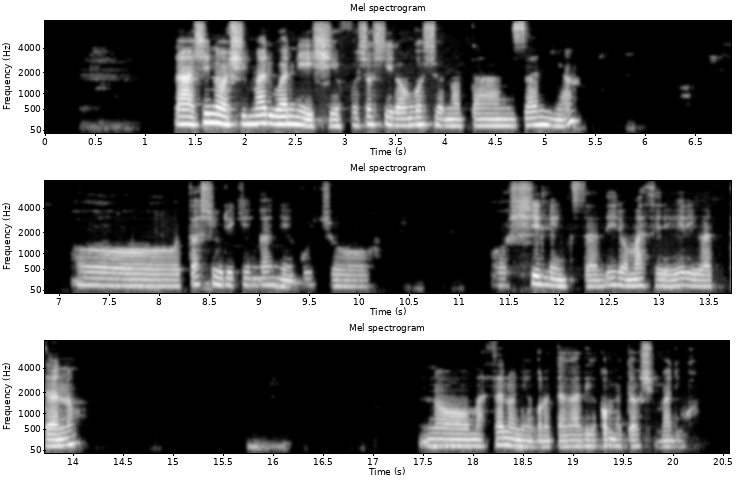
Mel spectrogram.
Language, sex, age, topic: Oshiwambo, female, 36-49, finance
